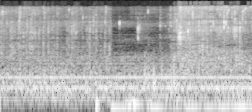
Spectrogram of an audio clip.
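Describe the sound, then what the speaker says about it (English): Shepherd's pie sauce with garlic bubbling in a pan, a soft, steady watery simmer with a low hum in the background and no talking. "Now I'm just going to let this boil for a few minutes so that the sauce can thicken up and coat everything."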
